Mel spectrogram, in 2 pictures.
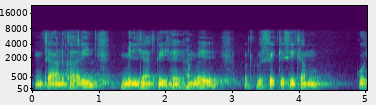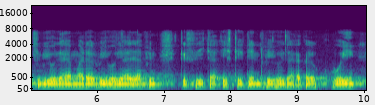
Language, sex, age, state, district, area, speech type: Hindi, male, 18-30, Uttar Pradesh, Jaunpur, urban, spontaneous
